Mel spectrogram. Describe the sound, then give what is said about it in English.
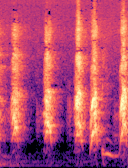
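A puppy dog named Mr. Blister barks five times in quick succession, sharp, energetic yaps at an even rhythm, with a bit of growling between them and no one talking. “I'm going to introduce you to my puppy dog, Mr. Blister.”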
